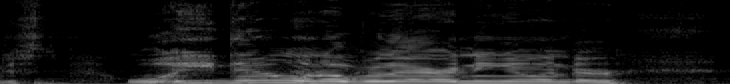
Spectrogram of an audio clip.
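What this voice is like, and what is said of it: Mock country twang. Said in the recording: “make fun of her twang every now and then. Every once in a while, you're going to hear me make fun of her twang.”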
